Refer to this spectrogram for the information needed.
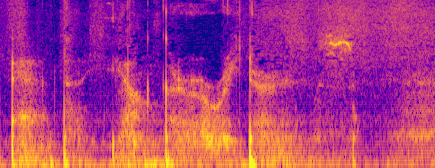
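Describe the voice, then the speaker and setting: Whispering in a calm tone over noticeable background noise. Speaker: ASMR creator. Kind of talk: ASMR book review, whispered talk to camera. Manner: whispered, calm.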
